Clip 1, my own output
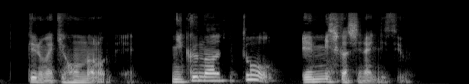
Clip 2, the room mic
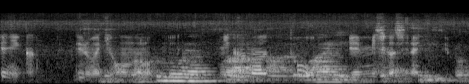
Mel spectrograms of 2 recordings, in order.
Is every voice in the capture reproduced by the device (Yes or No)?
No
